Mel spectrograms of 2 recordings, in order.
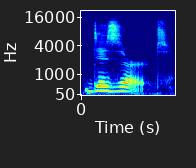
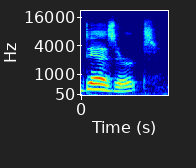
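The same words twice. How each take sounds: First: "dessert" as duh-ZERT, stress on the end; pronounced like dessert. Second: "desert" as DEZ-ert, stressed first syllable; like desert, dry place. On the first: Teacher showing how the verb is pronounced, "dessert" stressed on ZERT. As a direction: keep the first syllable of "dessert" weak, stress ZERT. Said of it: "but you pronounce it like this word". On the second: Teacher comparing spelling of two words, "desert" stressed on DEZ. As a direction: punch DEZ in "desert", let the ending drop. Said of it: "this word, like desert". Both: Shown as a demonstration.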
